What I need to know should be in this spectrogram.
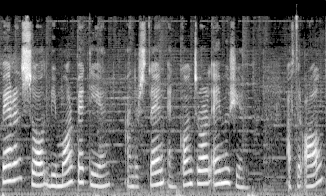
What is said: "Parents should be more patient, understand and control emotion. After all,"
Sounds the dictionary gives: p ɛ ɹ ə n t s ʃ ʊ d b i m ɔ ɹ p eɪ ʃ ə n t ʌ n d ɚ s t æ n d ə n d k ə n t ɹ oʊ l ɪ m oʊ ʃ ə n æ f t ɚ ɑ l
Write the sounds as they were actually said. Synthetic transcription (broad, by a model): p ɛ ɹ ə n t s s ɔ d b i m ɔ ɹ p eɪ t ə n t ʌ n d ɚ s t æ n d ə n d k ə n t ɹ oʊ l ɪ m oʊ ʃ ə n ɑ f t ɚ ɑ l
